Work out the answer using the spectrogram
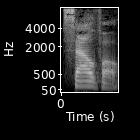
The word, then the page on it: salvo: American English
